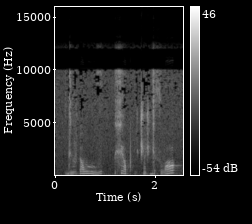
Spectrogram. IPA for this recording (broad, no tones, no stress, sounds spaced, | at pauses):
d ɨ v ɗ ɔ β u v | xʲ ɔ pʰ i̤ t͡ʃ ɔ̃ ʃ ɡʲ ɤ θ v ɔ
